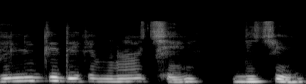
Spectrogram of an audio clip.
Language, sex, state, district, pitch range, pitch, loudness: Bengali, male, West Bengal, Dakshin Dinajpur, 125-145 Hz, 135 Hz, -23 LUFS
